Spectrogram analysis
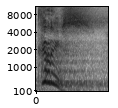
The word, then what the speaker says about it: QRIS: Cara bacanya gimana sebetulnya? Kris. Q-nya quick. Quick artinya cepat. R-nya response. Kris. Quick response code.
